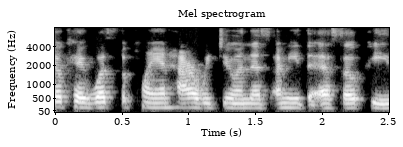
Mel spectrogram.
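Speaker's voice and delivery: dropped-down voice of a practical coach; coach mom. Retold or imitated. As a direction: imitate a mother getting straight down to planning. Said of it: "mom was our coach".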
